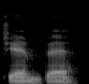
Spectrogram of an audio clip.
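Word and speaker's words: djembe: of african drumming origins is widely believed that gembe pronounced gem bear has its origins with the new a social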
